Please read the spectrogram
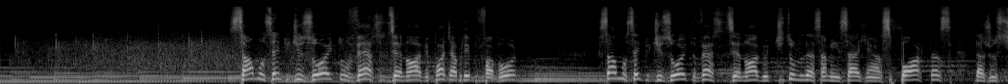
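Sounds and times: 
audience applause: 0.0s - 4.1s
speech: 2.3s - 5.3s, 6.0s - 10.0s.

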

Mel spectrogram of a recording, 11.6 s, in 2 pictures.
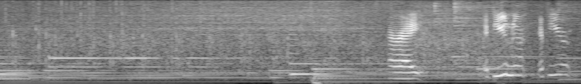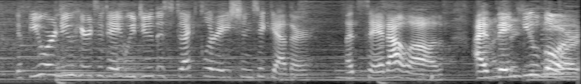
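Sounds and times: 
audience hand clapping: 0.0s - 6.0s
speech: 4.0s - 11.6s.

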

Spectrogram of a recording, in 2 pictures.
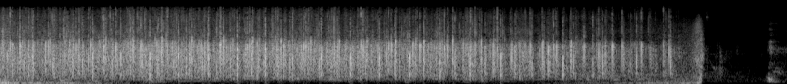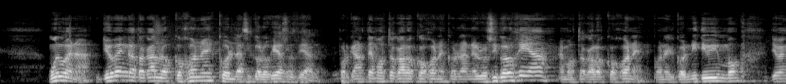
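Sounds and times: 
audience applause: 0.0s - 6.9s
speech: 8.4s - 15.7s.

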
